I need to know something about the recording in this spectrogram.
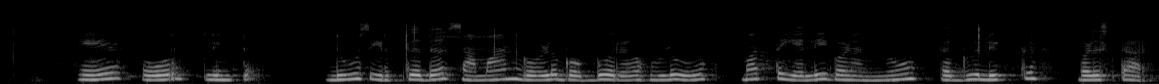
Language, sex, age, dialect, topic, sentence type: Kannada, female, 18-24, Northeastern, agriculture, statement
